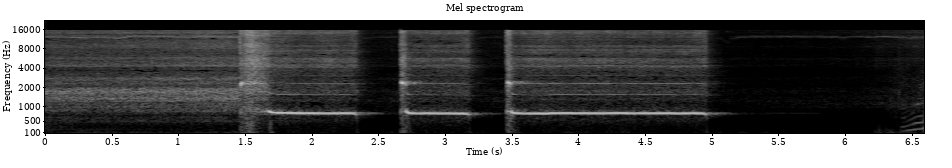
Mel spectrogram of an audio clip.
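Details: Three clean whistle blasts, one short and two long, over steam hiss from a 12-inch diameter, 3/8-inch steel fire-tube boiler with 100 lb pop-off valve; whistle sounds strong and healthy.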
